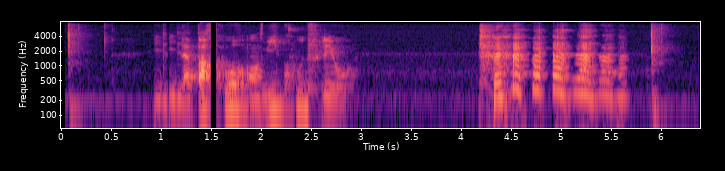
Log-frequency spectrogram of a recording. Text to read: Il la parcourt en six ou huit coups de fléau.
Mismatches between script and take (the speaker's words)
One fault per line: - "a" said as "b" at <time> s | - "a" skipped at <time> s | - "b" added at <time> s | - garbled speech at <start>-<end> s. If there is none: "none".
- "il" added at 1.1 s
- "six ou" skipped at 2.0 s
- "de" skipped at 2.4 s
